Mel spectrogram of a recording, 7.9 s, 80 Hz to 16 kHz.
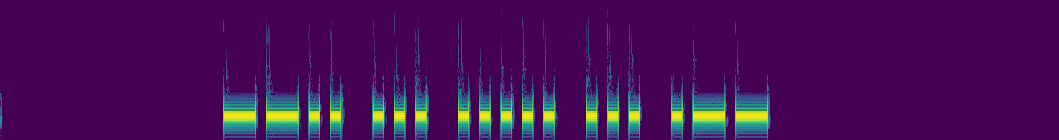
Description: Morse code, heard as a keyed tone, about 15 wpm, 700 Hz. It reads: ZS5SW
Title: DXCC-100 Call Signs - 5 Characters - Repeated 2x - 15wpm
